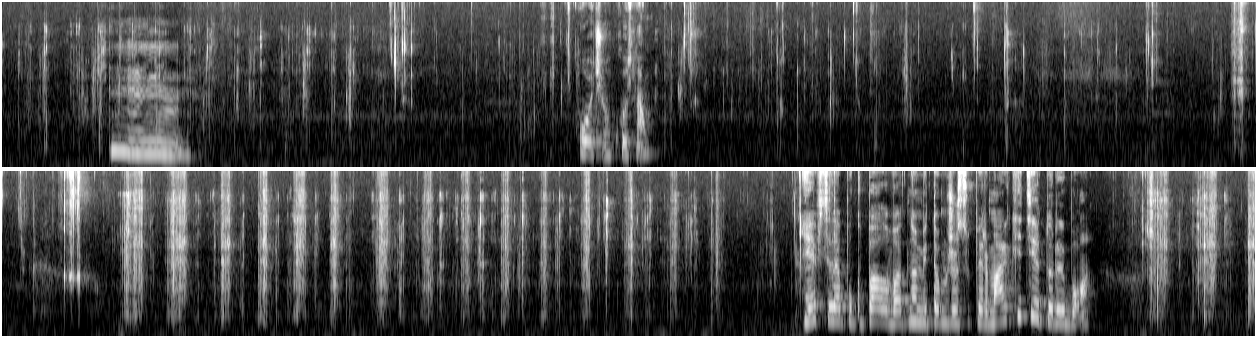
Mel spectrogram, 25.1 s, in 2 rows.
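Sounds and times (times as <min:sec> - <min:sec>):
crisp chewing crunches: 0:06.5 - 0:20.6, 0:23.9 - 0:25.0.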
